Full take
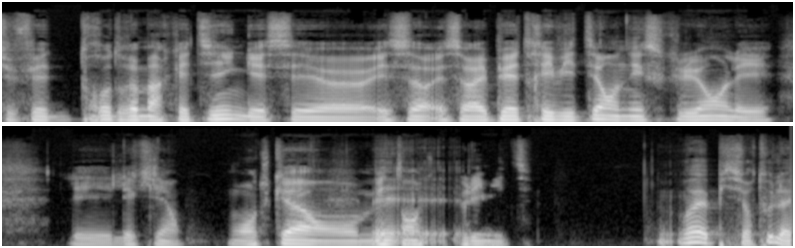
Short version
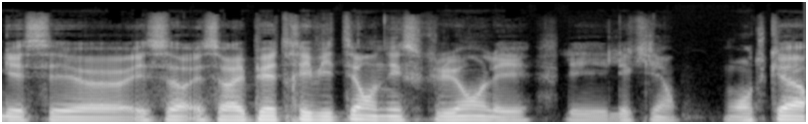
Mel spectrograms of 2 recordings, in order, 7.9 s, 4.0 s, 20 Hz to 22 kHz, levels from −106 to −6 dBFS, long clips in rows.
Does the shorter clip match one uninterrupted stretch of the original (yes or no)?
no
